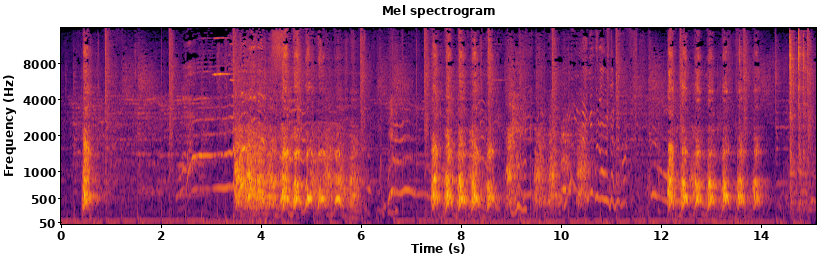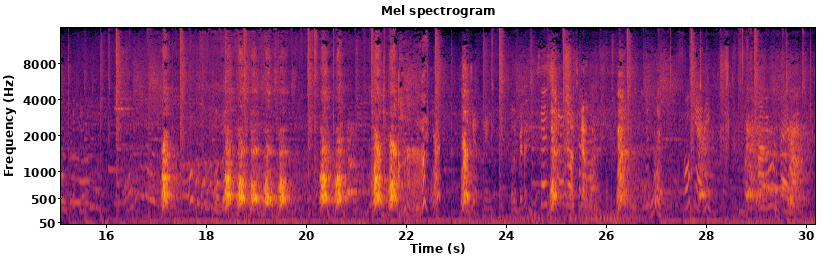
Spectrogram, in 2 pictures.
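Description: A dog barking at the gate in quick runs of yaps, several bursts of rapid barks a few seconds apart, with music and voices underneath.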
